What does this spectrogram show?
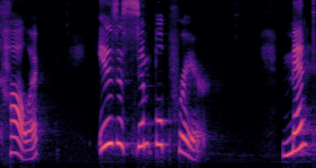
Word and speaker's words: collect: Now for those of us who may not speak Episcopal, a collect spelled like collect but pronounced collect is a simple prayer meant to combine the people's intentions and the focus of worship into a succinct prayer.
